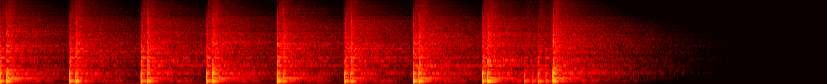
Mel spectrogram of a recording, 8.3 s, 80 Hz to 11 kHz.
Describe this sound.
Music > Solo percussion
snare Processed - hard flam oneshot sequence quick - 14 by 6.5 inch Brass Ludwig
roll, snare, percussion, rimshot, hit, drumkit, perc, realdrum, snaredrum, drum, realdrums, oneshot, fx, snareroll, acoustic, crack, snares, ludwig, processed, brass, sfx, rim, beat, kit, hits, flam, rimshots, reverb, drums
